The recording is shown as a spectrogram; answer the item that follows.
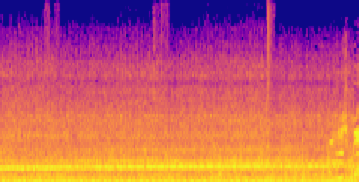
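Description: A Kawasaki Vulcan motorcycle being ridden, its engine droning steadily under heavy wind rush, loud and close for the whole stretch.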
